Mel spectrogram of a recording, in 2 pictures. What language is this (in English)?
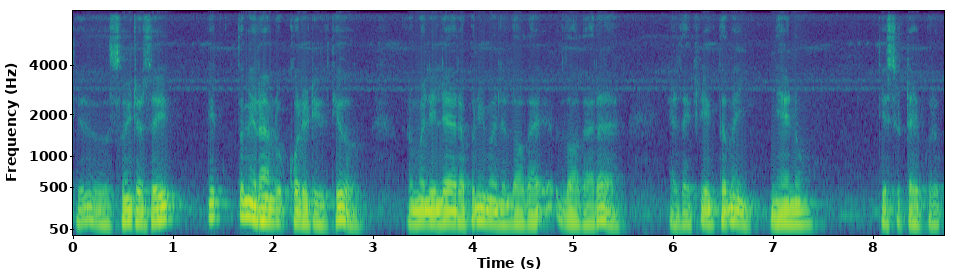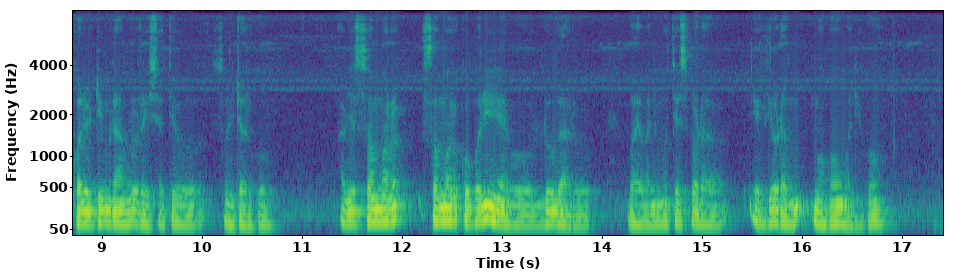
Nepali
